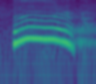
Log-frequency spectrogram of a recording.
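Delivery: high loud whoop; real gleeful whoop; excited whoop. Real, not acted. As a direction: cheer out loud. Cheering again.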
